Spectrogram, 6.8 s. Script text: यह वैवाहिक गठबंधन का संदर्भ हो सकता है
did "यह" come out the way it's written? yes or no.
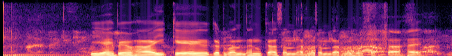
yes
